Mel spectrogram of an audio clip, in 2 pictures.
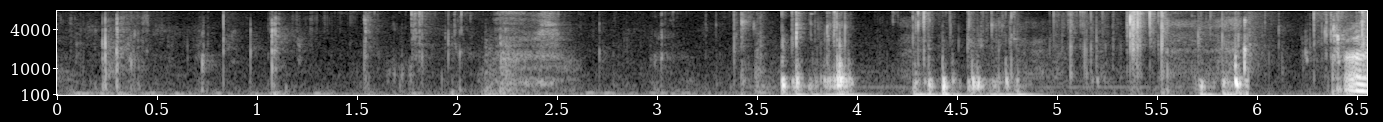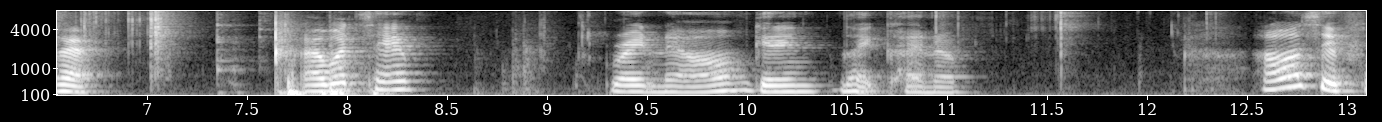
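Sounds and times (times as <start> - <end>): chewing and mouth sounds: 0.0 - 6.4
crab shell cracking by hand: 0.1 - 2.1, 3.0 - 7.6, 11.0 - 12.1.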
